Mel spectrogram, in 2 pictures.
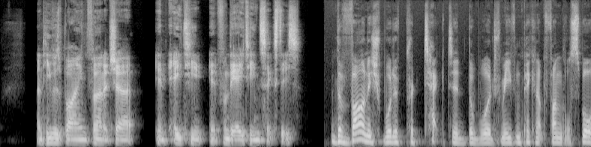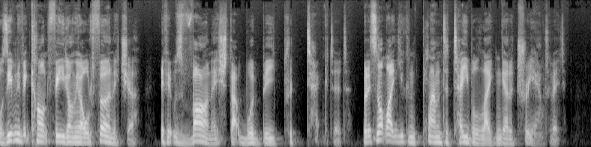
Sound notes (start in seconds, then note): none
